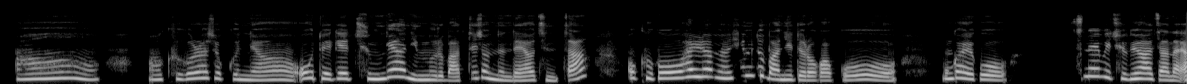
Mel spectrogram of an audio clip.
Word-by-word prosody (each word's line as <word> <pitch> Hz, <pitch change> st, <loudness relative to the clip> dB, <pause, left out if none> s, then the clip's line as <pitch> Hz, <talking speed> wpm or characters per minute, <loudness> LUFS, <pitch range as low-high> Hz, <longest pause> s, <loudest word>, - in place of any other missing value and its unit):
아. 255 Hz, 0 st, 0 dB, 0.5 s
아 225 Hz, +1 st, -2 dB
그걸 260 Hz, +4 st, -1 dB
하셨군요. 215 Hz, -7 st, -2 dB
어 280 Hz, +3 st, +2 dB
되게 260 Hz, 0 st, +1 dB
중대한 275 Hz, +6 st, +3 dB
임무를 210 Hz, -3 st, +1 dB
맡으셨는데요 190 Hz, -, 0 dB
진짜? 200 Hz, -, -1 dB, 0.4 s
어 -, -, -1 dB
그거 280 Hz, +1 st, +2 dB
하려면 350 Hz, -5 st, +2 dB
힘도 410 Hz, +5 st, -4 dB
많이 220 Hz, -3 st, +2 dB
들어가고 195 Hz, +1 st, 0 dB, 0.4 s
뭔가 275 Hz, +2 st, +2 dB
이거 225 Hz, -5 st, +1 dB, 0.6 s
스냅이 370 Hz, -4 st, -1 dB
중요하잖아요. 250 Hz, -7 st, +3 dB
245 Hz, 265 characters per minute, -23 LUFS, 210-280 Hz, 0.6 s, 중대한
